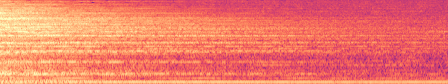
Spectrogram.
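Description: The final chord of a stoner rock song ringing out: cymbal wash and sustained amplified tones fade slowly away, leaving a steady low hum underneath.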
